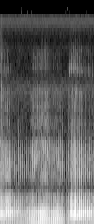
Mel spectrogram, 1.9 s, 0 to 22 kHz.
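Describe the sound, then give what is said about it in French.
A domestic cat purring, a steady low rumbling drone with a gentle rhythmic pulse, breaking briefly before resuming on the next breath. No voices, just the continuous soft vibration. “Le ronronnement d'un chat, dont les fréquences sonores basses se situent entre 20 et 50 Hz, abaisse notamment la tension artérielle.”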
